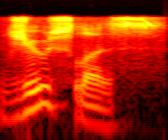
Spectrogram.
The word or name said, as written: juiceless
